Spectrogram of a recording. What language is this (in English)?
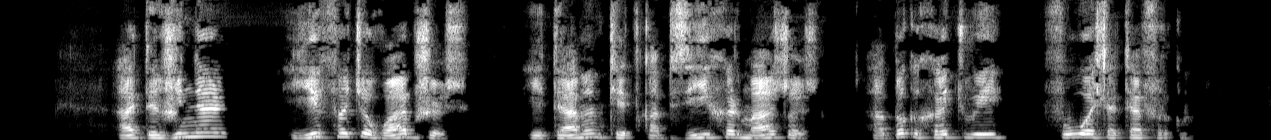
Kabardian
